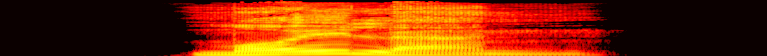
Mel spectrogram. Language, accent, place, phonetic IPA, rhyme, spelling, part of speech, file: German, Germany, Berlin, [ˈmɔɪ̯lɐn], -ɔɪ̯lɐn, Mäulern, noun, De-Mäulern.ogg
- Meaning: dative plural of Maul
